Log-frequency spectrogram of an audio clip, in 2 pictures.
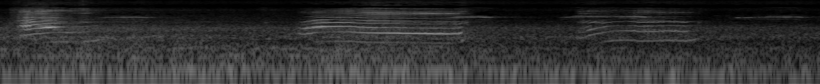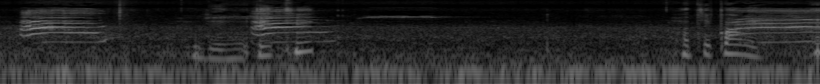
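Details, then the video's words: Angry male cat whose meows are called adorable; a string of about six short, bright meows, some rising then falling, spaced across several seconds over low-frequency rumble, with a person speaking softly. "The Angry Cat Is Adorable When He Meows"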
